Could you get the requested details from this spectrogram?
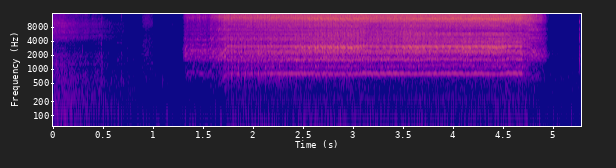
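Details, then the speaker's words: High, steady electric whine of a surgical lug drill boring into tibial bone for a size 2 tibial component during a right partial knee replacement; hard bone can lift the guide, and a pitch change signals full depth. "Sometimes with hard bone, it will lift off. You can hear a pitch change there. You know you're down."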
